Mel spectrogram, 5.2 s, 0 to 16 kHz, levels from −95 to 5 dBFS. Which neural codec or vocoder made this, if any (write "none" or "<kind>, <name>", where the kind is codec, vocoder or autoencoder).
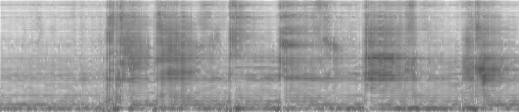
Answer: vocoder, BigVGAN v2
